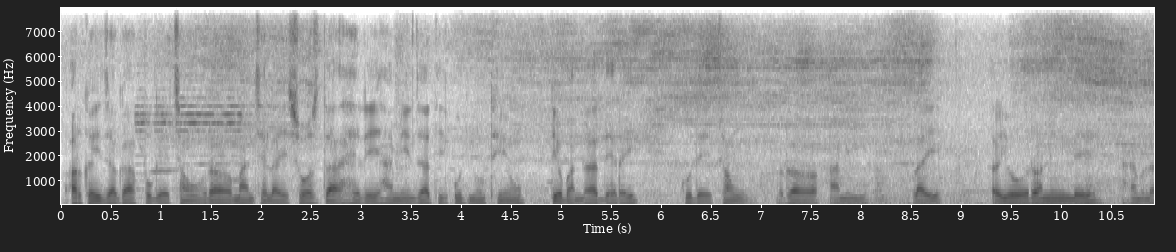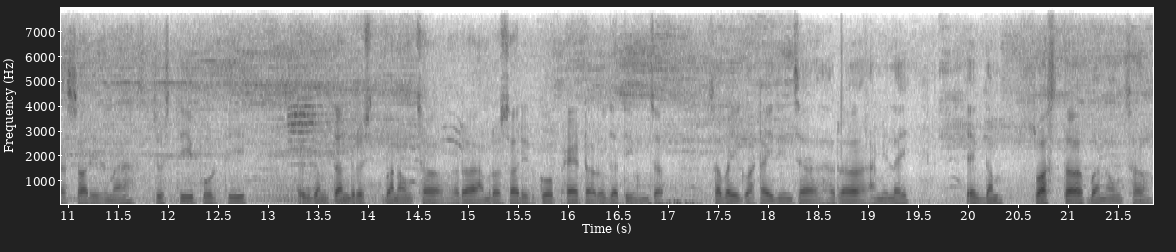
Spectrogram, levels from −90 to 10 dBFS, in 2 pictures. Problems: background conversations at intervals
